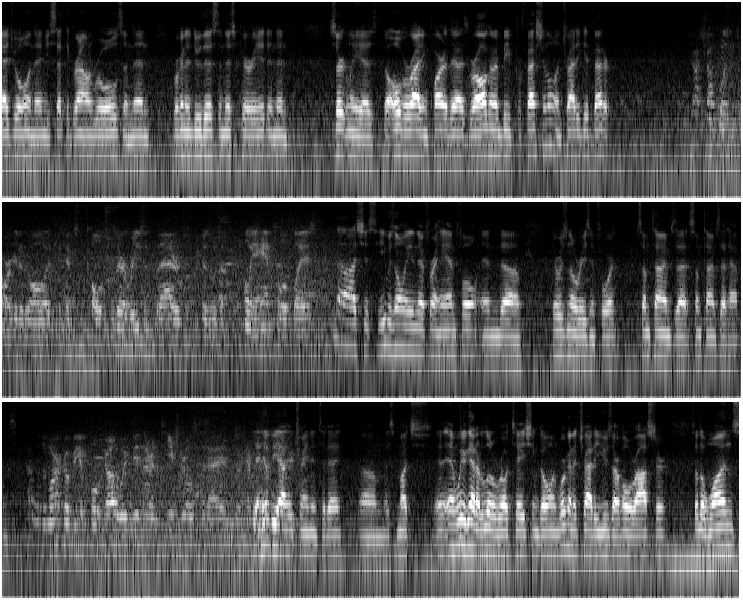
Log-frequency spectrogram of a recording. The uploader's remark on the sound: press conference prior to Wednesday's joint practice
